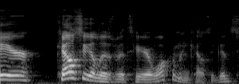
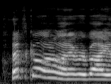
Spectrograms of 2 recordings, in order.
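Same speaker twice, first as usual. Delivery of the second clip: excited greeting; 6 semitones higher, 9 dB louder, faster than usual. Real, not acted. Second stream greeting.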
